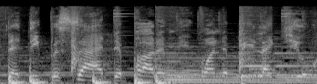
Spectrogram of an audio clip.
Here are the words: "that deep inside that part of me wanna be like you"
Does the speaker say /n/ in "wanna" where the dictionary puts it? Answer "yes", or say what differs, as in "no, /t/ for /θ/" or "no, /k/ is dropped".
yes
